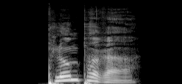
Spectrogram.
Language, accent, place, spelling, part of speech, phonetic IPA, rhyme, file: German, Germany, Berlin, plumperer, adjective, [ˈplʊmpəʁɐ], -ʊmpəʁɐ, De-plumperer.ogg
- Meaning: inflection of plump: 1. strong/mixed nominative masculine singular comparative degree 2. strong genitive/dative feminine singular comparative degree 3. strong genitive plural comparative degree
